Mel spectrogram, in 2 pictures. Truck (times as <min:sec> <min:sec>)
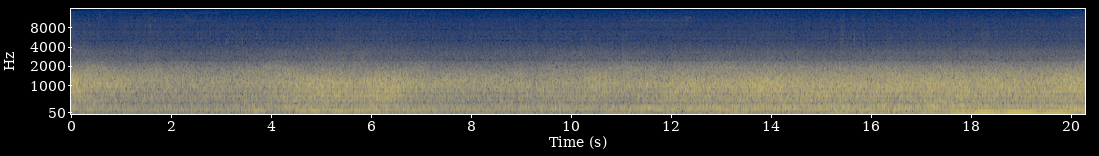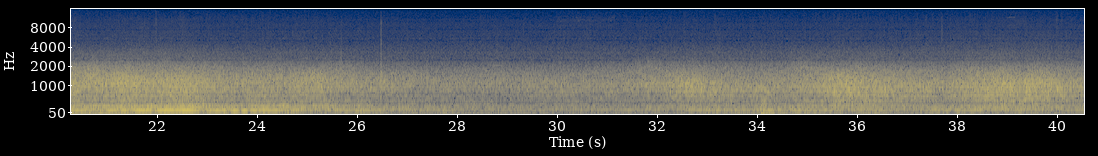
0:32.7 0:35.5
